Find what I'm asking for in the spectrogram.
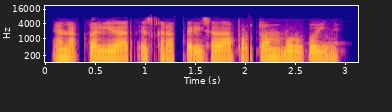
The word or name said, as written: actualidad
